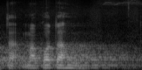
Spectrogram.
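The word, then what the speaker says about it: مقتهم: Wa makatahum, makata ya, makota bacanya makotahum, dan telah membenci mereka.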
